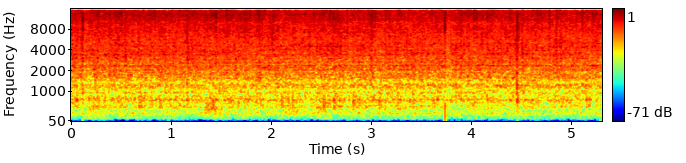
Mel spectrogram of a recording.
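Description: Chicken breasts sizzling steadily in hot oil in a frying pan as they brown.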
